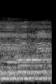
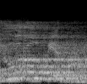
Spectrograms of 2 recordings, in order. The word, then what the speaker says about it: European: Here also e vowel letter it is there, but the pronunciation it is not the vowel sound. Here we are saying European. U is not the vowel sound. That is the reason we have to say a European.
